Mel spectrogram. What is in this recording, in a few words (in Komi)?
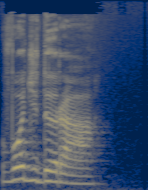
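"водздӧраа", Komi, female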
